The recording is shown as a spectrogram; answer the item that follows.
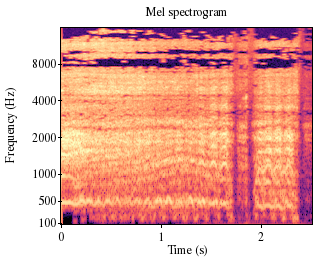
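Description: Horses of the old Tatar breed at a horse race whinny loudly and repeatedly, with a stretched neigh carrying across the first half and further whinnies over a low rumble of hooves and crowd noise.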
